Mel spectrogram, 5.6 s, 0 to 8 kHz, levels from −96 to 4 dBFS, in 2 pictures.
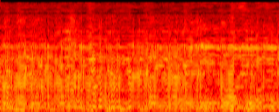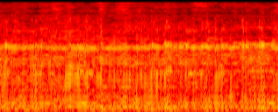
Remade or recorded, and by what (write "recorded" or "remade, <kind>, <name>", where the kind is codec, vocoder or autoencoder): remade, vocoder, HiFi-GAN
